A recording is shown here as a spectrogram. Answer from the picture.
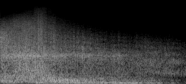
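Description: A deep, noisy cinematic impact sound effect that hits at the start and dies away slowly over about three seconds.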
